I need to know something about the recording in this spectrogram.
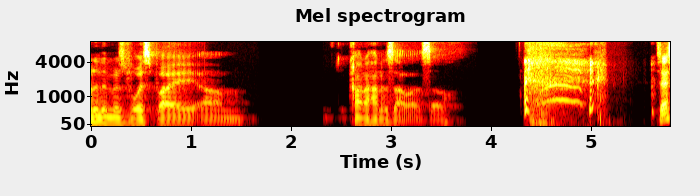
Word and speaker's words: Kana Hanazawa: and also one of them is voiced by Kana Hanazawa. So did I say that right? Kana Hanazawa. Your wife. I can never remember if it's Kana Hanazawa or Hana Kanazawa. Okay, it's Kana Hanazawa.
